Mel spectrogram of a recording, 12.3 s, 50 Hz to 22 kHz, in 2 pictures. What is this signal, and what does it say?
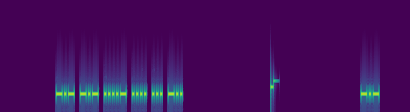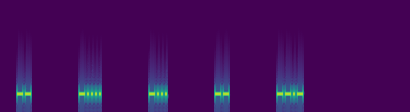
Morse code, heard as a keyed tone, about 40 wpm, spaced as for 17 wpm, 700 Hz. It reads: KK4HSD KM6BMQ
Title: USA Call Signs - 8x Character Spacing - 40wpm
